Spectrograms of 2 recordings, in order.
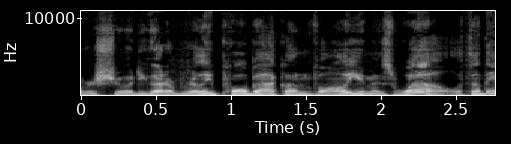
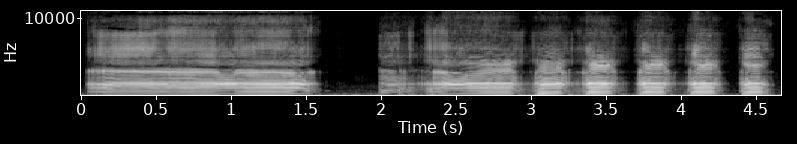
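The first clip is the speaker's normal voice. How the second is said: short grunted ahs rising higher; grunted compression ahs; 9 semitones higher, much slower than usual. Shown as a demonstration. Coach demos grunting ahs with compression. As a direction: chop each ah with a glottal grunt. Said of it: "glottal compression like you would with a grunt".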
